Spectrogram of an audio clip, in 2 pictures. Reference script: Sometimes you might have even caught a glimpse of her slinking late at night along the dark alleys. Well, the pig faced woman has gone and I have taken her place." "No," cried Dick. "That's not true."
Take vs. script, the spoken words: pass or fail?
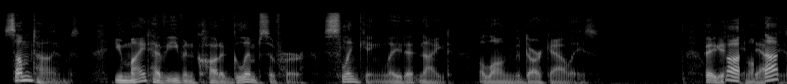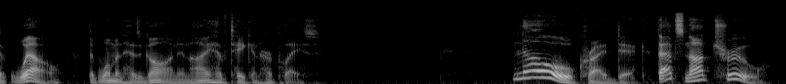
fail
